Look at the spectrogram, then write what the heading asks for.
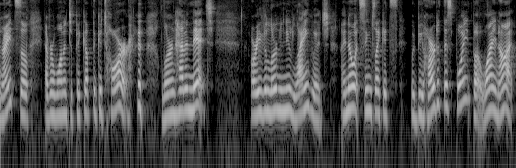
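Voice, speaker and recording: An older woman talks straight to camera in a chatty, earnest way. She is a retired grandmother sharing advice, and soft laughs slip in between her thoughts. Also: mid-range voice. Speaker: vlogger. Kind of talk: casual advice vlog.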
